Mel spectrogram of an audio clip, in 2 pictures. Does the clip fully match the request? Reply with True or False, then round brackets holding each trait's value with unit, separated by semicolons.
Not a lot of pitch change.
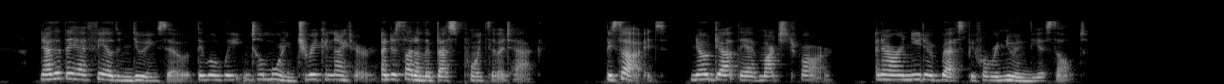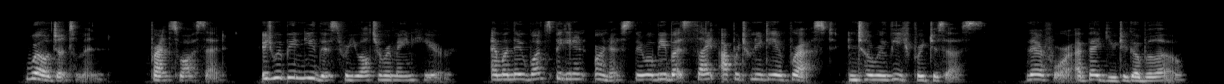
False (3.4 semitones)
